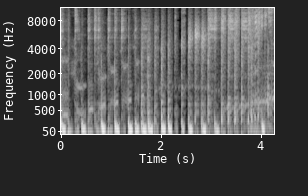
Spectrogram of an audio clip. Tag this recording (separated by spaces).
drumloops extreme idm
